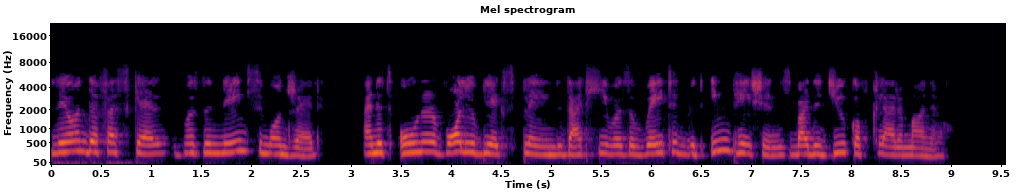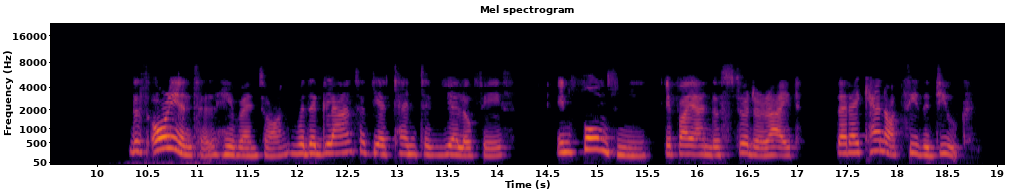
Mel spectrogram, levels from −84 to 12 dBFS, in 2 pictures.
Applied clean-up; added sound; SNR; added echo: neural mask model Resemble Enhance denoiser.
